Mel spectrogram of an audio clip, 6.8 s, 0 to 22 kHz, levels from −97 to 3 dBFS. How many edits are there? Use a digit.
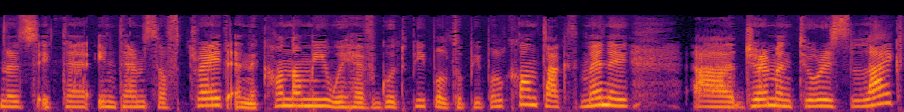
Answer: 0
